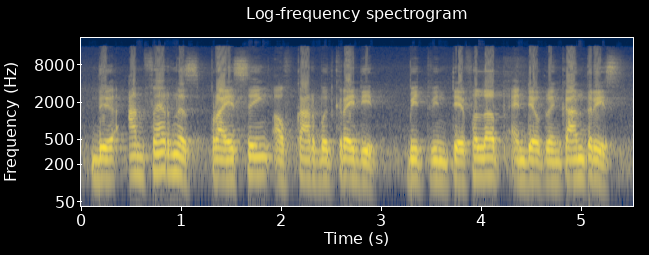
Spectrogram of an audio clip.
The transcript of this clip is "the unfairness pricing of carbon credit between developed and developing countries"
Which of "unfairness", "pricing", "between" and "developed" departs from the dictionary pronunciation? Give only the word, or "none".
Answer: developed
